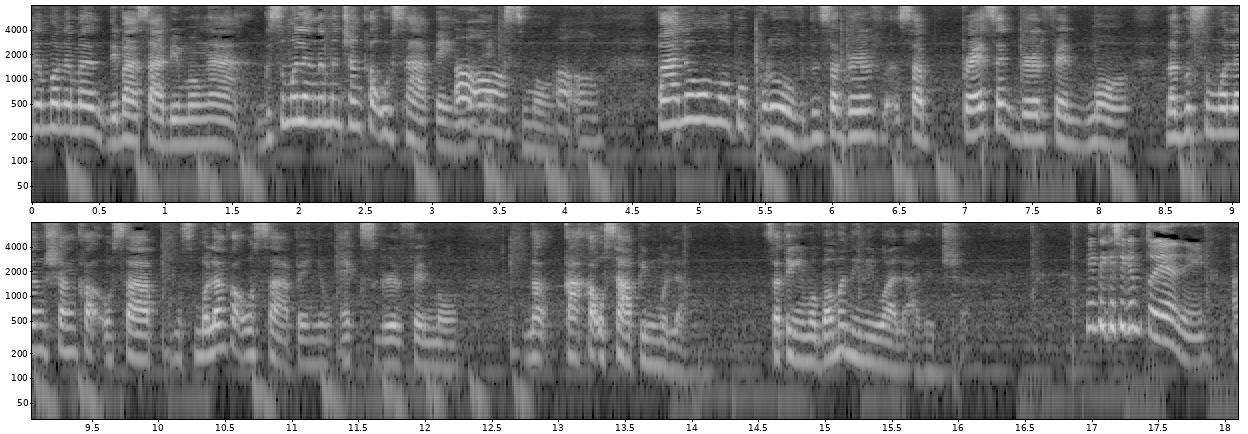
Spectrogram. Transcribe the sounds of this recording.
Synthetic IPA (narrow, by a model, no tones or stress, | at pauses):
nomonɐmand̪ɪbasaːbɪmo̞ŋaʔɡʊst̪omolɐŋnɐmanʃɐŋkɐʔʊsaːpɪnjʊʔɛksmo̞ʔoʔo | pɐʔaːnomomɐpʊpɾuvd̪ʊnsɐɡɛɹlsɐpɹɛsɛnt̪̚ɡɛɹlfɹɛnd̪̚mo̞ | nɐɡʊst̪omolɐŋʃaŋkɐʔʊsapɡʊst̪omolɐŋkɐʔʊsaːpɛnjʊŋʔɛksɡɛɹlfɹɛnd̪mo̞nɐkakɐʔʊsaːpɪnmolɐ̰ŋ | sɐt̪ɪŋɪmobɐmɐnɪnɪwaːlɐ̰ʔɐ̰ɡɐd̪̚ʃa | hɪnd̪ɪkɐsɛɡɐnt̪ojanɛ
